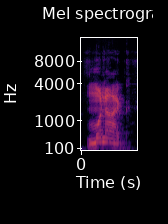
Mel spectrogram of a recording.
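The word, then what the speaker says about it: monarch: ठीक है इसी प्रकार से एक और था मोनार्क मोनार्क मतलब होता है राजा तो देखिए को सी एच का उच्चारण को तो यह भी आपका हो जाएगा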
